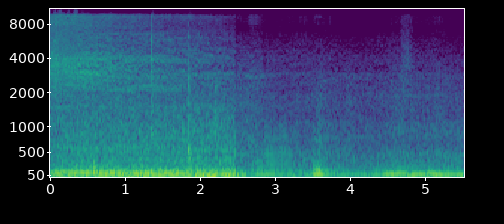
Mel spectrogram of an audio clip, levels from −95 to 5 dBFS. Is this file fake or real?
fake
